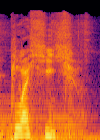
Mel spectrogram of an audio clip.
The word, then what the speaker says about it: Плохий: Значит, ударение Сергей Плохий. Это украинская фамилия.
